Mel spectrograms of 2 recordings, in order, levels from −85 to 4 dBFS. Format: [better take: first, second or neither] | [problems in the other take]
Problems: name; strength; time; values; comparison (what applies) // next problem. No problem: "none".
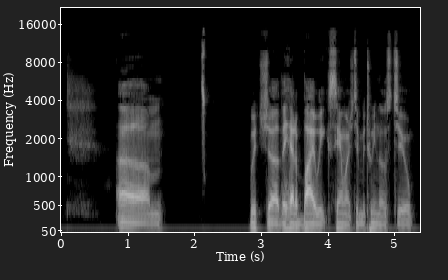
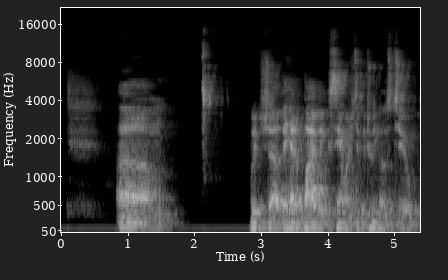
first | room echo; noticeable; dies away in 0.6 s // off-mic speech; far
